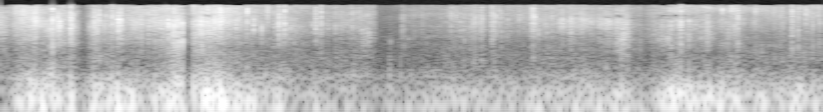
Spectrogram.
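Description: Long nails tap and scratch the leather cover and ornate gilt spine of a thick antique leather-bound book that is held closed and tilted. Soft low thumps from the taps mix with a dry, bright, crinkly rasp from the scratching, which swells and fades in uneven strokes.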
